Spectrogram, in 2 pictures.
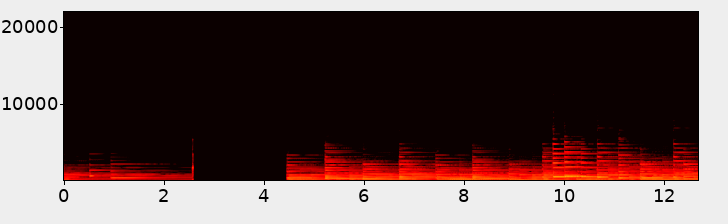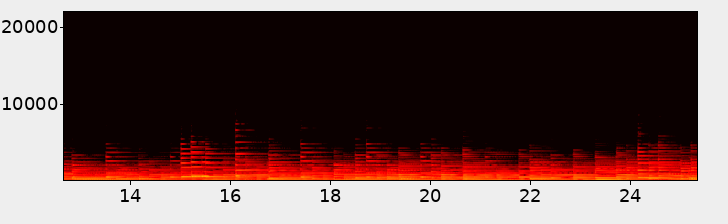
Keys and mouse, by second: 0.0 click, 0.2 ctrl+z, 0.7 s, 1.0 y, 2.3 click, 5.1-5.9 typing, 7.2 click, 7.7-8.5 typing, 9.2 click, 11.6 g, 11.7 g, 12.9 click, 14.1 g, 14.9 click, 15.9 g, 17.0 click, 22.5 g, 24.3 click.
